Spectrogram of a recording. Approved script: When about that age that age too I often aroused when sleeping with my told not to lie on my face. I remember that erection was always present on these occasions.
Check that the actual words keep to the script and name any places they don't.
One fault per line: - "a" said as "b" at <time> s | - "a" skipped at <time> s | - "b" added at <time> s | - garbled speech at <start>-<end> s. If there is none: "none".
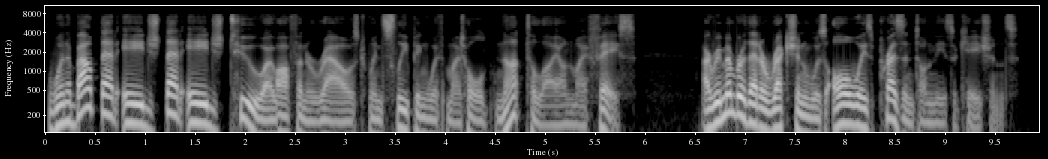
none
